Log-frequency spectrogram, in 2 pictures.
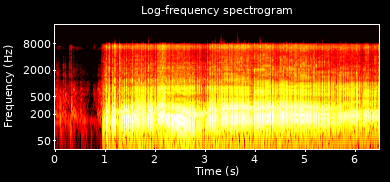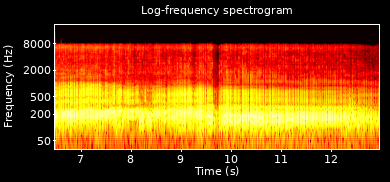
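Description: Small petrol engine of a motorized palm-fruit carrier (power wheelbarrow) starting suddenly about a second in and running loud under load, rising in pitch, then slowly getting quieter as the machine pulls away.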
